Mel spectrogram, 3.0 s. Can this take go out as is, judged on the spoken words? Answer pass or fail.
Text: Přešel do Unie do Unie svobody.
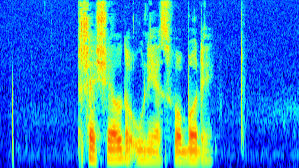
fail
